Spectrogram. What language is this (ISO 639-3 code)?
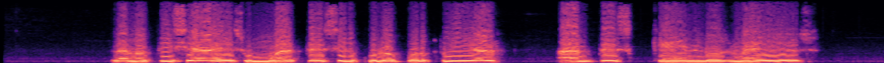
spa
